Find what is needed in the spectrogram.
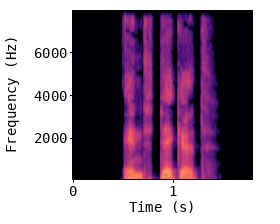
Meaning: second-person plural subjunctive I of entdecken
- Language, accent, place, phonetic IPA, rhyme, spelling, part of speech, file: German, Germany, Berlin, [ɛntˈdɛkət], -ɛkət, entdecket, verb, De-entdecket.ogg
